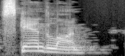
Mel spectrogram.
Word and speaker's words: skandalon: So it's interesting because the word stumble here, if you go back to the Greek word, it's a Greek word that's pronounced skandalon.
